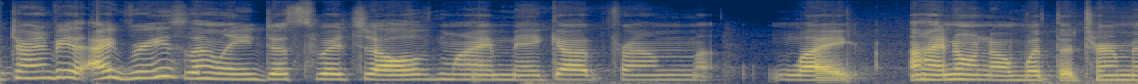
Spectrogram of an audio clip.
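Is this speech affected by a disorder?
Yes: Friedreich's ataxia; progressive.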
